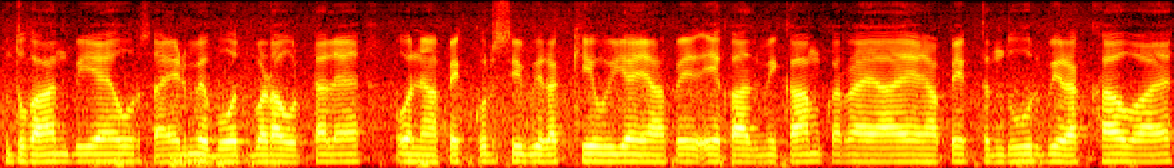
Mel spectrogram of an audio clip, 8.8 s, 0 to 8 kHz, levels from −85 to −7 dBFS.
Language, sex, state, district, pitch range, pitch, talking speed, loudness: Hindi, female, Haryana, Jhajjar, 125-130 Hz, 125 Hz, 230 wpm, -18 LUFS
